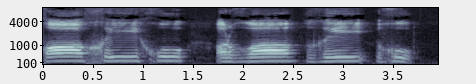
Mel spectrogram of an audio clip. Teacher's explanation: सबसे पहले खा और गैन देख लें। खा और गैन ये दोनों हलक के शुरू के हिस्से से निकलते हैं जो मुंह की तरफ है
